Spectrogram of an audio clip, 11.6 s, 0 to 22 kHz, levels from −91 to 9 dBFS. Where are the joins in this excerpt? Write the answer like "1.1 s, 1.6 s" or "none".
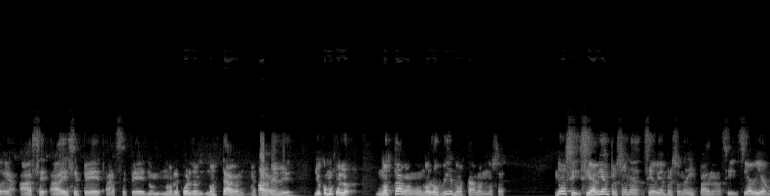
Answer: none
